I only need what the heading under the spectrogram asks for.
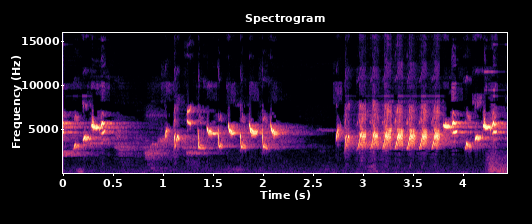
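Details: Royal goldfinch delivers tinkling, slightly buzzy phrases, breaks briefly, then returns with a fast, rhythmic run of bright twitters; a faint rustle at the close.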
